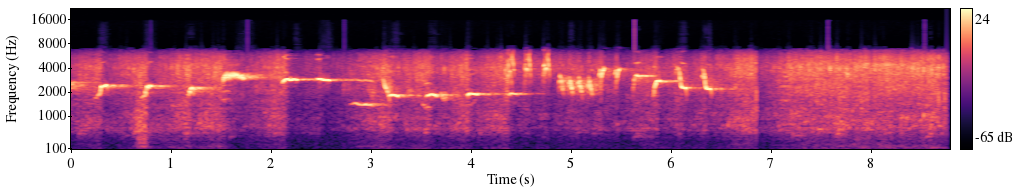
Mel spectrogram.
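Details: Greater green leafbird, a caged bird kept as a song tutor and contest prospect, singing a loud varied string of clear whistled notes, sliding up and down and held briefly, with quick chattering phrases, over constant background hiss.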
